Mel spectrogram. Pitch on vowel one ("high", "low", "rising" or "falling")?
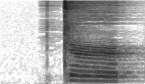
low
